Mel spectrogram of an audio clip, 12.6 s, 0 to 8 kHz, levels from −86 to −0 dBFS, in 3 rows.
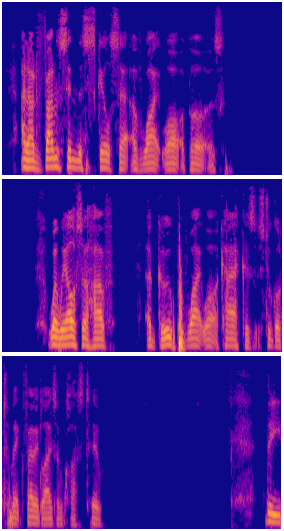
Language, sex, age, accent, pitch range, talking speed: English, male, 40-59, British, 100-125 Hz, 130 wpm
